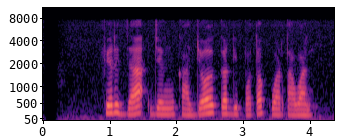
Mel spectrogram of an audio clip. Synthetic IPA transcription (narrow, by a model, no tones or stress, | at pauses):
fird͡ʒaʔd͡ʒɨŋkad͡ʒɔlkɨrdipɔt̪ɔkuwart̪awan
